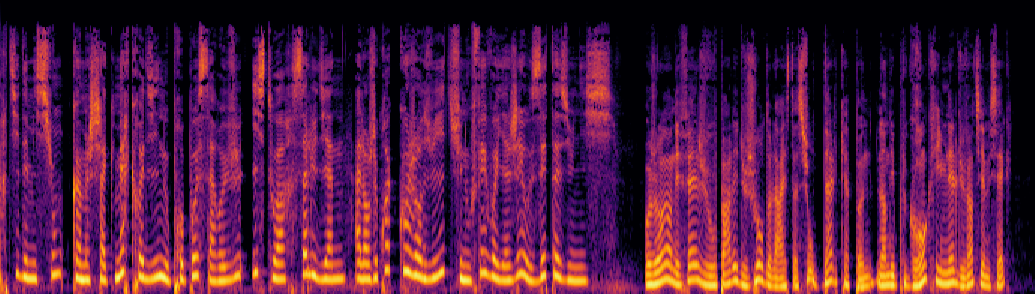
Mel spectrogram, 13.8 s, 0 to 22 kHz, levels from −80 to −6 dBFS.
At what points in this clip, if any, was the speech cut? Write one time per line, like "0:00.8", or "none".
0:00.9
0:04.7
